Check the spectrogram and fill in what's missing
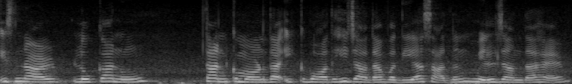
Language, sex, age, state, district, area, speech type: Punjabi, female, 18-30, Punjab, Mohali, rural, spontaneous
